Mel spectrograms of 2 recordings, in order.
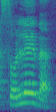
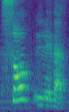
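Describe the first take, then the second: First: The stress is on the second syllable. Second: The stress is on the first syllable. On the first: "Si le ponemos en le" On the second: "mi sílaba tónica donde lleva la pronunciación es en so"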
